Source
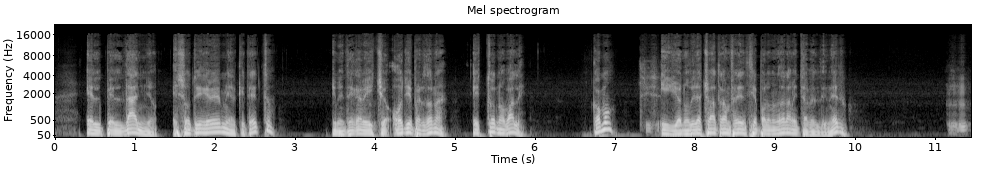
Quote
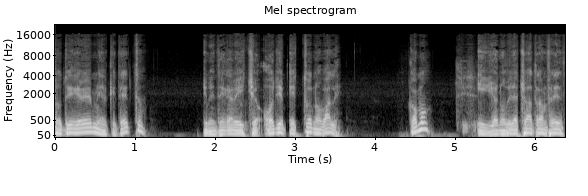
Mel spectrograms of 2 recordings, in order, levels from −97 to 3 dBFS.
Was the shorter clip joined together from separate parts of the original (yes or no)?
yes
